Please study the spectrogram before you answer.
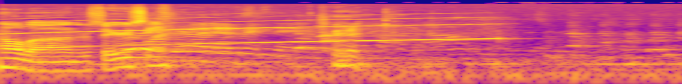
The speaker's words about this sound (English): Are you serious? Are you serious? And that is the fire alarm. Hold on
